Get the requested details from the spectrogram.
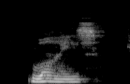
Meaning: plural of Y
- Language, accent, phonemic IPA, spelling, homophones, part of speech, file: English, Southern England, /waɪz/, Ys, whys / why's / wise / Wise / wyes, noun, LL-Q1860 (eng)-Ys.wav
